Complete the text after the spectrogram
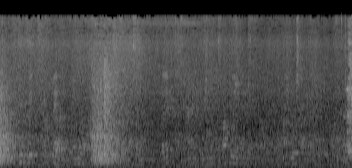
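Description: Men and women chatter quietly nearby.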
